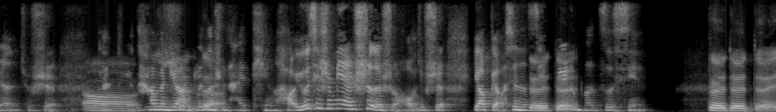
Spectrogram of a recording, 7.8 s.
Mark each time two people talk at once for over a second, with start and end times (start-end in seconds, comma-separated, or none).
1.0-2.3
